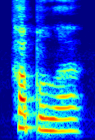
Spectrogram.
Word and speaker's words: couple of: couple of years and you don't have to say couple of years you say couple of cupola I don't pronounce that F it's a lot easier you can if you want to say couple of years but it takes more time it takes more effort it sounds less natural and so if you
